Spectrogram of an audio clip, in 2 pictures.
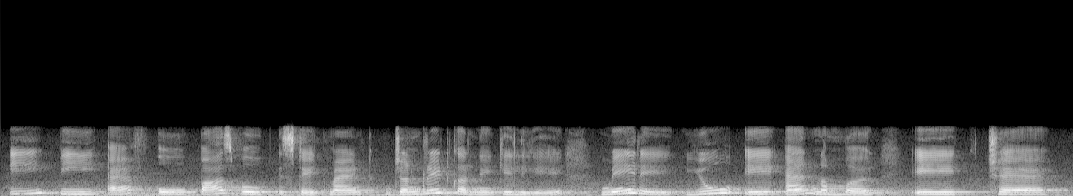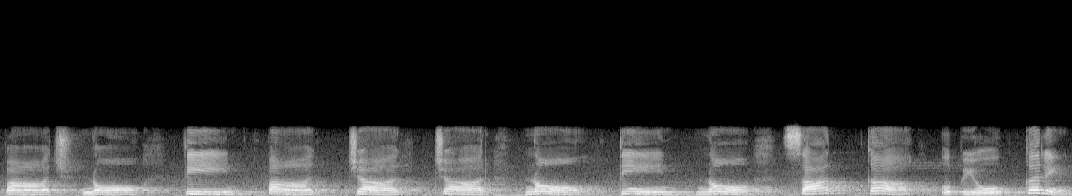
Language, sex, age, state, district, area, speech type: Hindi, female, 18-30, Rajasthan, Jaipur, urban, read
